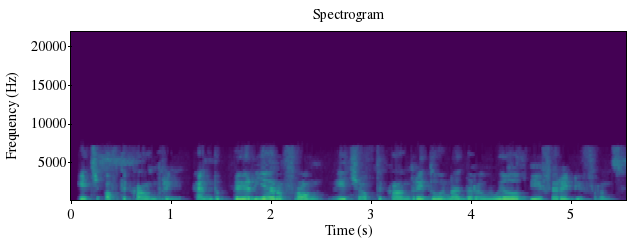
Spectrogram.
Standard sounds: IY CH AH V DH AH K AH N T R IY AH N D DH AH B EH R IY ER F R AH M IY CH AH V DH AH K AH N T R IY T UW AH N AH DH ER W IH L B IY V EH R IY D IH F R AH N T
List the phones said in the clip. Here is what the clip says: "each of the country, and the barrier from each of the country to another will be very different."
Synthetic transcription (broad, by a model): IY CH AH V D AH K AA N T R IY AH N D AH B EH R IY ER F R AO M IY CH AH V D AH K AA N T R IY T UW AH N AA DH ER W IH L B IY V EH R IY D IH F R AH N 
